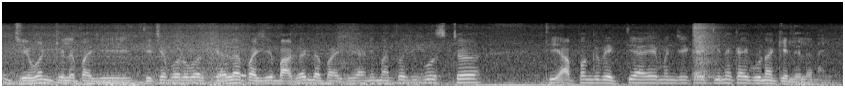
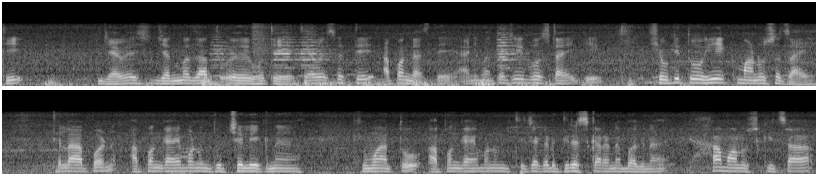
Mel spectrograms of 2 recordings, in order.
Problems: constant background noise, background conversations at intervals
